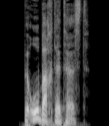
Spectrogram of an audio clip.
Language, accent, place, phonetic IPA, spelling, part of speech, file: German, Germany, Berlin, [bəˈʔoːbaxtətəst], beobachtetest, verb, De-beobachtetest.ogg
- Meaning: inflection of beobachten: 1. second-person singular preterite 2. second-person singular subjunctive II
